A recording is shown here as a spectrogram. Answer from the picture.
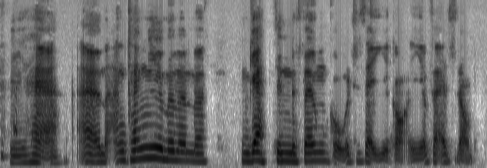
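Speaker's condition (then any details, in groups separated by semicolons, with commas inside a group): Quadriplegic cerebral palsy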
